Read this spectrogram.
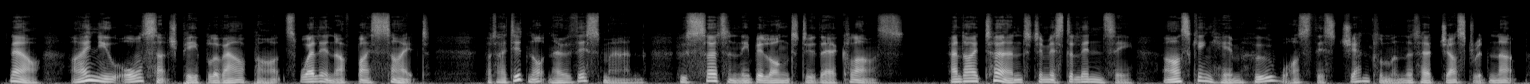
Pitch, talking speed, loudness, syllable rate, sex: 100 Hz, 170 wpm, -21 LUFS, 4.2 syllables/s, male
